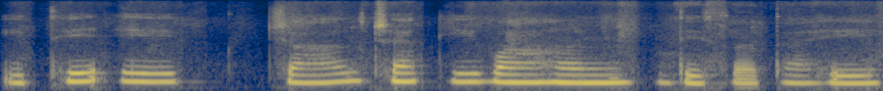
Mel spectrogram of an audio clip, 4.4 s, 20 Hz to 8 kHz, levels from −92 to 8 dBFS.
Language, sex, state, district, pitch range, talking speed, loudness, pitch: Marathi, female, Maharashtra, Gondia, 210-235 Hz, 95 wpm, -17 LUFS, 220 Hz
